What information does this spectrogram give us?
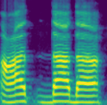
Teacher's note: আইনটা পড়ার সময় গলার মধ্যে চাপ দিয়ে পড়তে হবে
